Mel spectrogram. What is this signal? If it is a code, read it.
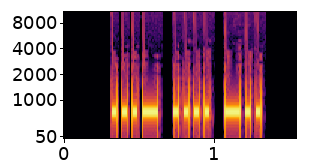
Morse code, heard as a keyed tone, about 36 wpm, 700 Hz. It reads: VHD
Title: Three Challenging Letter-Number Combinations 35wpm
